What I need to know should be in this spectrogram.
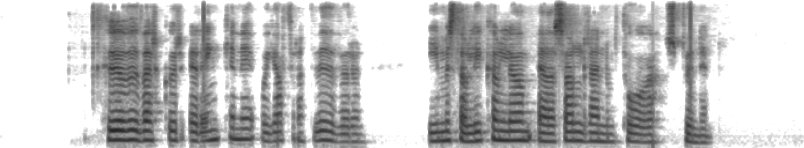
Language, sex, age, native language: Icelandic, female, 50-59, Icelandic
